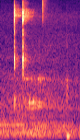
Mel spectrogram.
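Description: Two quick, light clicks of a computer mouse sound close together near the start, followed by a faint third tick, all soft and close against a quiet room.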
